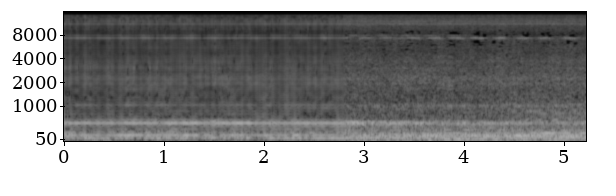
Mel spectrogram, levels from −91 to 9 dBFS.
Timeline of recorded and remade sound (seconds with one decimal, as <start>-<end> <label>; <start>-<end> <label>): 0.0-2.8 remade; 2.8-5.2 recorded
